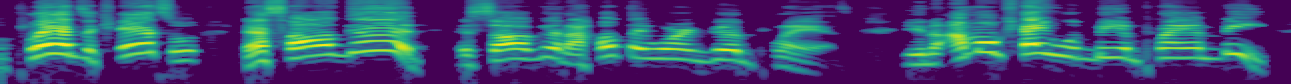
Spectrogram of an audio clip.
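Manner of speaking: high joking fake-wounded voice; mock hurt. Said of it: "Well, no, no joke with that".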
